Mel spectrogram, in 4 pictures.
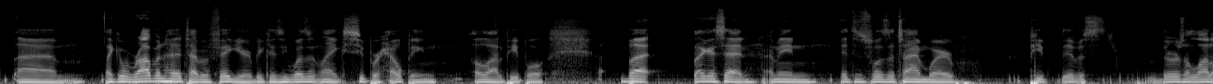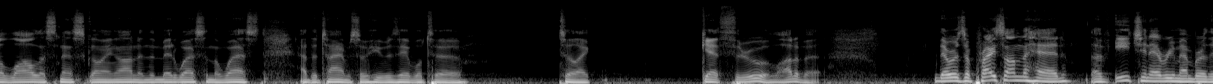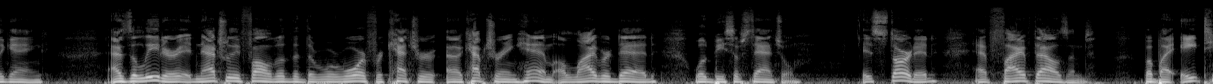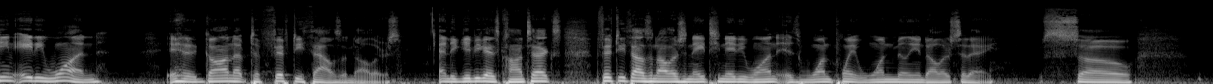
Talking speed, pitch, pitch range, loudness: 165 wpm, 110 Hz, 100-125 Hz, -22 LUFS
